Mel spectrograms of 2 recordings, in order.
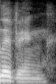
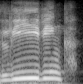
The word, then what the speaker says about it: living: People have been living. People have been living. Uh-huh. Li. Instead of leaving li living.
